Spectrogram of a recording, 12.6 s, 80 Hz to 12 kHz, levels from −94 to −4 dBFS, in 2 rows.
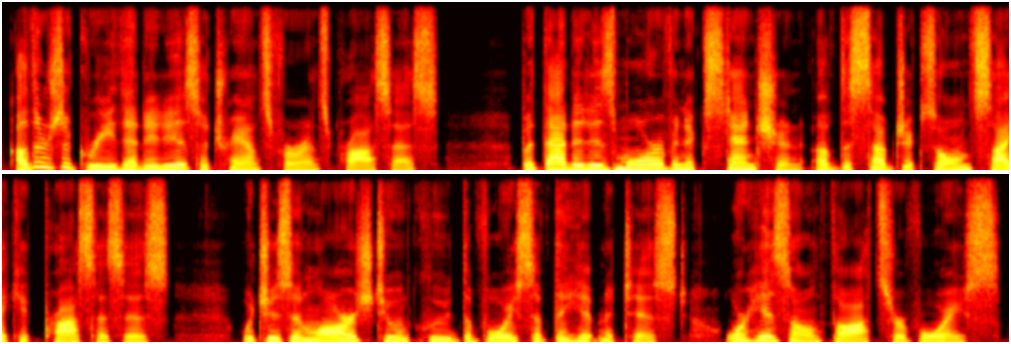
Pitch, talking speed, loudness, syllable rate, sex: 210 Hz, 180 wpm, -21 LUFS, 5.2 syllables/s, female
